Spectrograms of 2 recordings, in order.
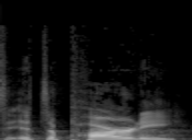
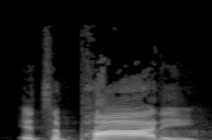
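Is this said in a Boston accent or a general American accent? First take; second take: general American; Boston. First: It is said in a general American accent. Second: It is said in a Boston accent. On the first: "which in Bostonian means" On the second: "he had that Boston accent"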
